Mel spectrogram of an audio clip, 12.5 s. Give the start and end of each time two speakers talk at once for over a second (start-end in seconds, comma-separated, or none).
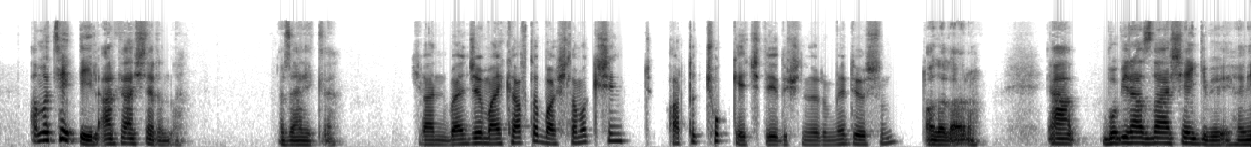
none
